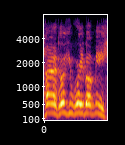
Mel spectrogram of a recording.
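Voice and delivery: put-on shrill, very high, loud, booming old-man voice. Voicing the old man answering a player's question: talkative old man voice. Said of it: "he's an old guy".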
